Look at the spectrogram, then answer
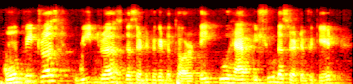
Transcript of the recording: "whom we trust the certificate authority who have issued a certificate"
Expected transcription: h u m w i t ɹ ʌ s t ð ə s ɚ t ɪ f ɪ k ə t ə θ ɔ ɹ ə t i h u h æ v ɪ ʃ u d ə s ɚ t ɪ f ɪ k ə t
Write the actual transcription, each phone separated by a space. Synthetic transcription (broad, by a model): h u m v i t ɹ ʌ s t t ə s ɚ t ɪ f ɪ k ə t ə t ɔ ɹ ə t i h u h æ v ɪ ʃ u d ə s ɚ t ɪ f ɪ k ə t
